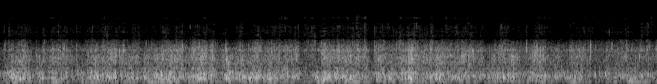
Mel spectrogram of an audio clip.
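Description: Surf whitewater rushing and splashing around a boogie board as it rides a broken wave: a loud, muffled hiss with crackling spray.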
